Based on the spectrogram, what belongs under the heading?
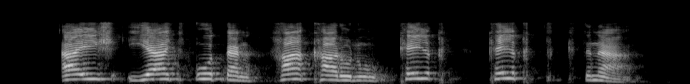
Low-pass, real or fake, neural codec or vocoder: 7.2 kHz; fake; codec, 16 kHz, 4.8 kbps, FACodec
